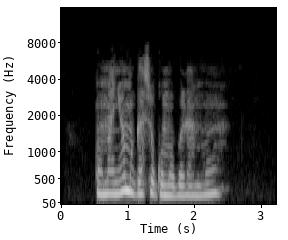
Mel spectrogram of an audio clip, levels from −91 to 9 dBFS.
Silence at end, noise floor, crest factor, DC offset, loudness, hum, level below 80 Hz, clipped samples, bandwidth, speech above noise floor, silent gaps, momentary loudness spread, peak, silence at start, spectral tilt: 0.85 s; -75 dBFS; 16 dB; under 0.1%; -23 LUFS; none; -66 dBFS; under 0.1%; 6.6 kHz; 53 dB; none; 11 LU; -8 dBFS; 0.5 s; -8 dB/octave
